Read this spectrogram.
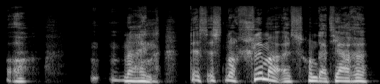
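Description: A man performs a naive young boy for an audiobook. He puts on lordly airs but sounds nervous and hesitant, tripping over words. The voice sits fairly high with a husky grain, recorded close and dry. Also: expressive, unhurried, no echo, heavily acted. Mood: alarmed. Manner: hesitant, stammering, slightly haughty. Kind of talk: audiobook character voice.

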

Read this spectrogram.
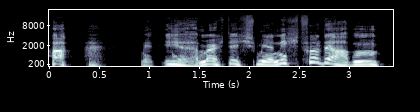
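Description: Man doing a slow, cheerful, stubborn old villager. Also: high-pitched, sing-song, fairly bright tone, no echo, studio quality, voice pushed up, exaggerated voice. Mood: cheerfully defiant. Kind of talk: audiobook character voice.

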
